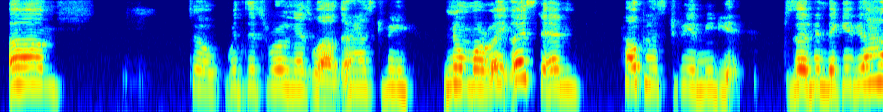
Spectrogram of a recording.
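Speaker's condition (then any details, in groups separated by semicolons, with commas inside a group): Cerebral palsy; non-progressive, will not improve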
